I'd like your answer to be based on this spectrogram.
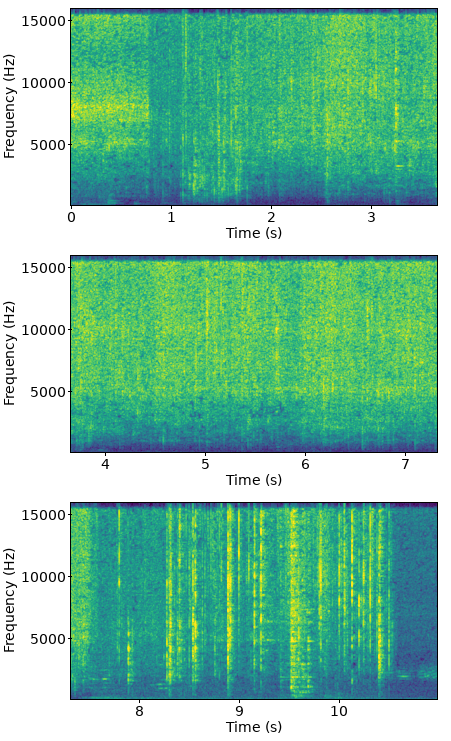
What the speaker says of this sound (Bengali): একই তেলের মধ্যে মটি মাছগুলিকেও খুব সুন্দরভাবে ভেজে নিতে হবে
